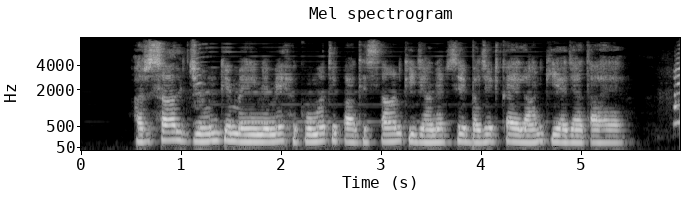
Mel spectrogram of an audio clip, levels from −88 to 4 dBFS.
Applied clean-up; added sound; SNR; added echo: neural mask model DeepFilterNet 3.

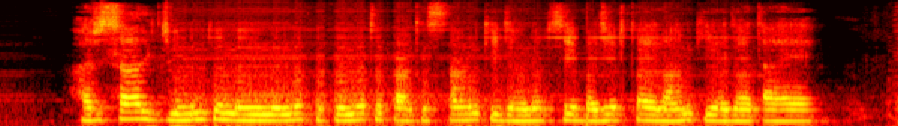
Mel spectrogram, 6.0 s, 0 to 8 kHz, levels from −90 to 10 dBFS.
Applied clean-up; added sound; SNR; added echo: neural separator model SepFormer DNS4.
